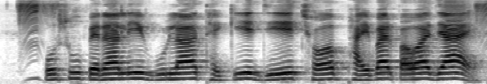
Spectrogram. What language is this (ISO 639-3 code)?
ben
